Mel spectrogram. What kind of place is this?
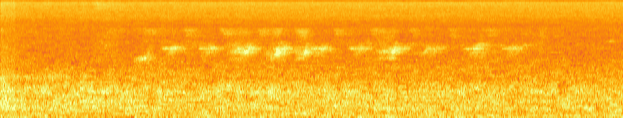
park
